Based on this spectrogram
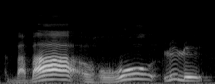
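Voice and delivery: loud, high nonsense spell; loud incantation. A narrator's reading. Rabalan running round the broken machines, loudly chanting a spell. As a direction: call out each magic word forcefully. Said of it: "en clamant d'une voix forte".

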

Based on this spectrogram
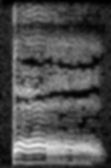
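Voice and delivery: loud, very high, long-held shout; scout's call. Acted. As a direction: call out like an arriving messenger. Scout calls out an urgent report. (高声长喊报信)

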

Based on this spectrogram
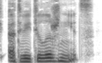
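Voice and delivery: plain reading voice

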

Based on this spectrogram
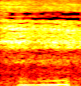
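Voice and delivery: hearty villainous laughter; loud mocking laugh. A narrator's reading. Rival laughs at the threat, loud and scornful. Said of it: "冷秋魂大笑".

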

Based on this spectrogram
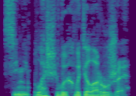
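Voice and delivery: plain reading voice

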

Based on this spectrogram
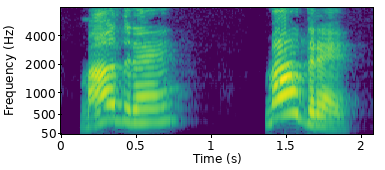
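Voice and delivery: loud, high call. A narrator's reading. Son calling his unseen mother, calling out loudly. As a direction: call for someone elsewhere in the house.

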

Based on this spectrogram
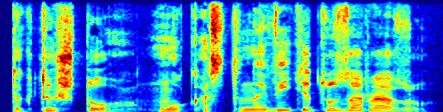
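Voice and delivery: high-pitched startled outcry; crying out. A narrator's reading. Marek questions the northerner about the plague, crying out. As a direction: exclaim it, pitch leaping up. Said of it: "вскричал Марек".

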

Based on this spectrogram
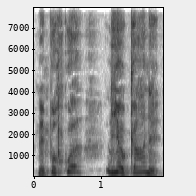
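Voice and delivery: very high, loud furious yell; a worker bellowing in rage over his cousin's death. Acted. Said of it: "se mit à gueuler Sandro".

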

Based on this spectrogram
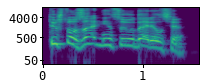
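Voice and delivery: high-pitched indignant exclamation; exasperated wife. A narrator's reading. Wife snapping back at archdemon, exasperated. Wife scolds her husband.

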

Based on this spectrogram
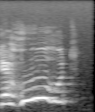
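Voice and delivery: hoher, lauter Ausruf beim Anblick; überrascht. Acted. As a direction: ruf es staunend und laut heraus. Kalle entdeckt den Hut. (laut und erstaunt über Omas Hut)

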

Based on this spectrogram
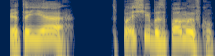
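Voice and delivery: high, bright call out; eager young soldier sounding off; excited call. Acted. Young captain cheerfully calls out.

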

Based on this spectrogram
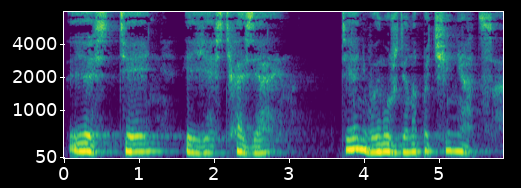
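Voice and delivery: barely there shadow voice. A narrator's reading. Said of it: "Кажется, ещё тише". (ещё тише, чем раньше)

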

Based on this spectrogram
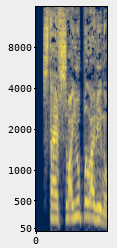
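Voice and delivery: high, forceful exclamation; exclaiming. A narrator's reading. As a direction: cry out a demand. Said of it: "воскликнул Ян Суй".

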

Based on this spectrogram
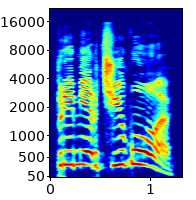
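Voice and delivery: very high, drawn-out yell; incredulous high-pitched shout. A narrator's reading. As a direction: shriek the question back in outrage. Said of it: "закричала Декла".

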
